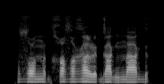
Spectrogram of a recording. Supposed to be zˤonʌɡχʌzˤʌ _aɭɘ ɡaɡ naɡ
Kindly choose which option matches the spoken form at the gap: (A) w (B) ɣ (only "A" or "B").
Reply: B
